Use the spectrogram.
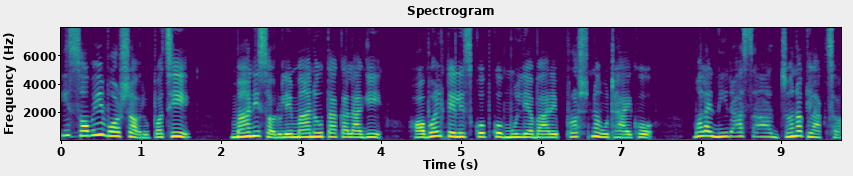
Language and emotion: Nepali, sad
